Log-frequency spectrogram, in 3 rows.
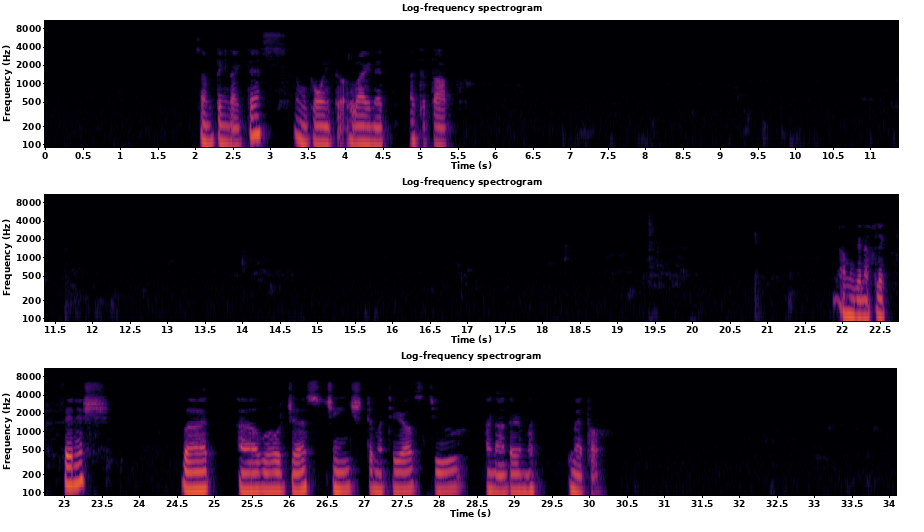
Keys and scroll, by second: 2.7 Escape, 2.9 Escape, 3.5-4.0 typing, 10.6 Escape, 12.3 Escape, 13.0 Escape, 16.7 Escape, 17.0 Escape, 18.0 Tab, 19.4 Delete.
